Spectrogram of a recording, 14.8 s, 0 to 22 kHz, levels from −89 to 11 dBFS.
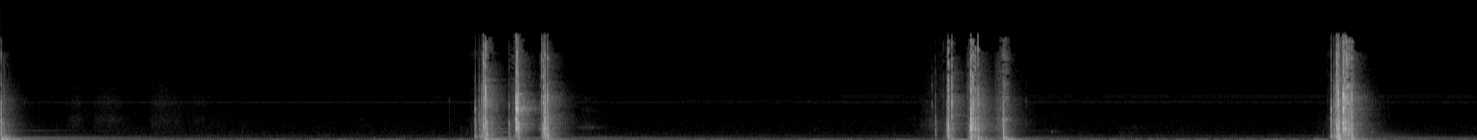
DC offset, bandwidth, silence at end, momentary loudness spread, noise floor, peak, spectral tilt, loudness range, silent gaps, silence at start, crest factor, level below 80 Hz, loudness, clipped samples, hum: under 0.1%; 16.5 kHz; 1.05 s; 25 LU; -63 dBFS; -2 dBFS; -1.5 dB/octave; 8 LU; none; 0 s; 34 dB; -52 dBFS; -26 LUFS; under 0.1%; none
